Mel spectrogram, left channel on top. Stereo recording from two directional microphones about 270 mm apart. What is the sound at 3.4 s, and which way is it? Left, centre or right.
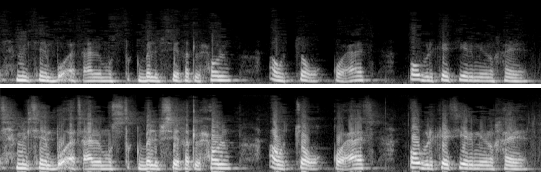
Speech, centre.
